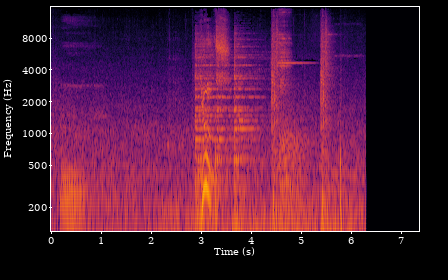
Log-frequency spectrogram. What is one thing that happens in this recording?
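Game jingles and menu chimes play.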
